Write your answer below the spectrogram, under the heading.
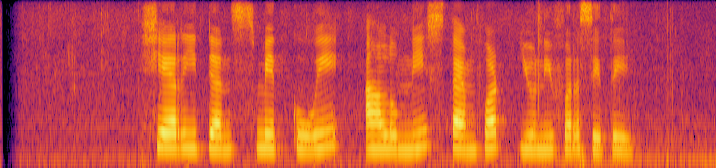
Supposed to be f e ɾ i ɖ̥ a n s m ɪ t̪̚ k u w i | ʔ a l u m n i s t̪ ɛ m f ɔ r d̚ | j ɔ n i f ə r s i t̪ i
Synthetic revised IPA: ʃ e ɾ i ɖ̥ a n s m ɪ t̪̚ k u w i | ʔ a l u m n i s t̪ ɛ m f ɔ r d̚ | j u n i f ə r s i t̪ i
